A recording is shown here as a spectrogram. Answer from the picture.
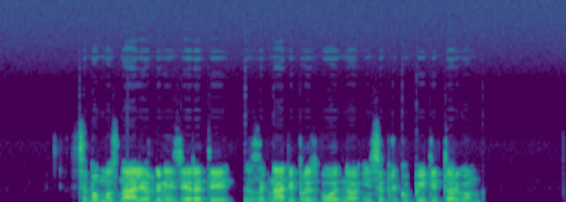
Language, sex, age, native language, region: Slovenian, male, 18-29, Slovenian, Central Slovenia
